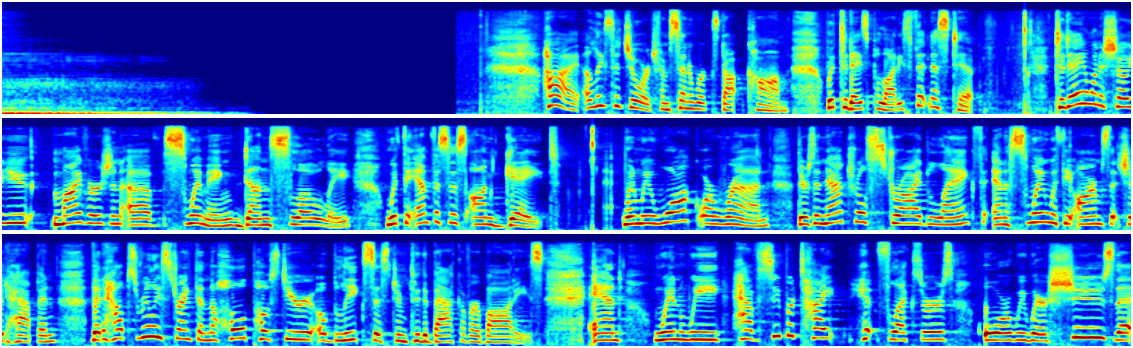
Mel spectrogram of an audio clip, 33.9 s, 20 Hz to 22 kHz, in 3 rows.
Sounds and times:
Speech: 5.4s - 9.8s, 10.6s - 33.8s.

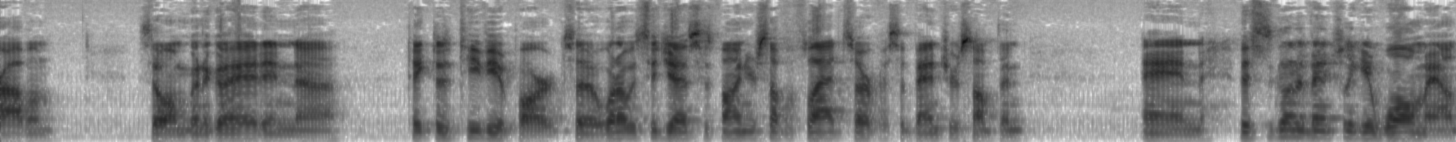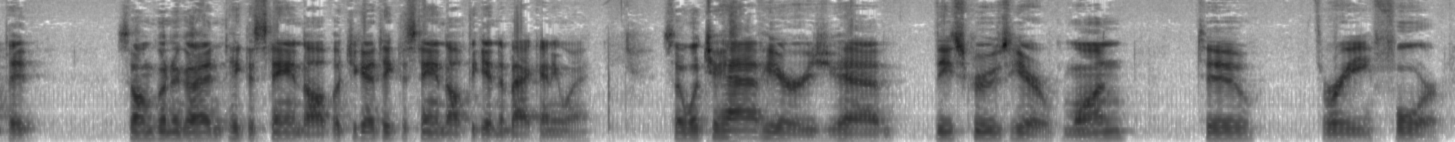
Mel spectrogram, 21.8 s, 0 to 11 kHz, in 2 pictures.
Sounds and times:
Speech: 0.0s - 0.4s, 1.0s - 7.7s, 8.6s - 11.2s, 11.8s - 21.8s.

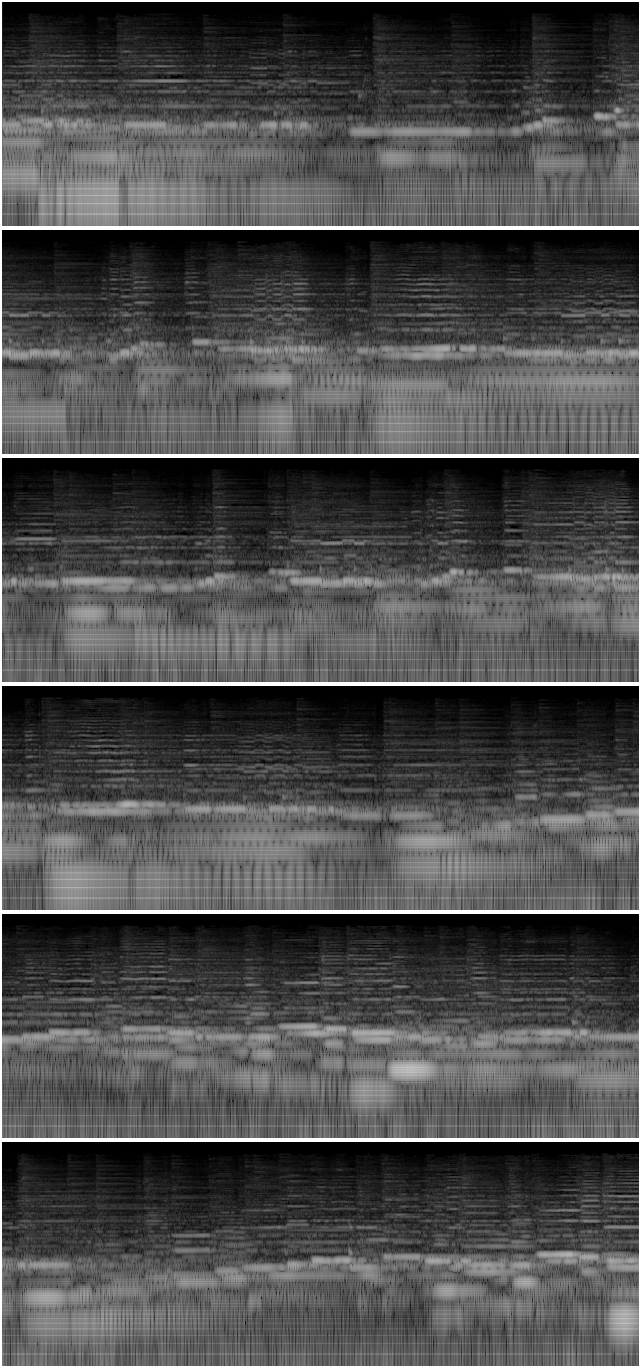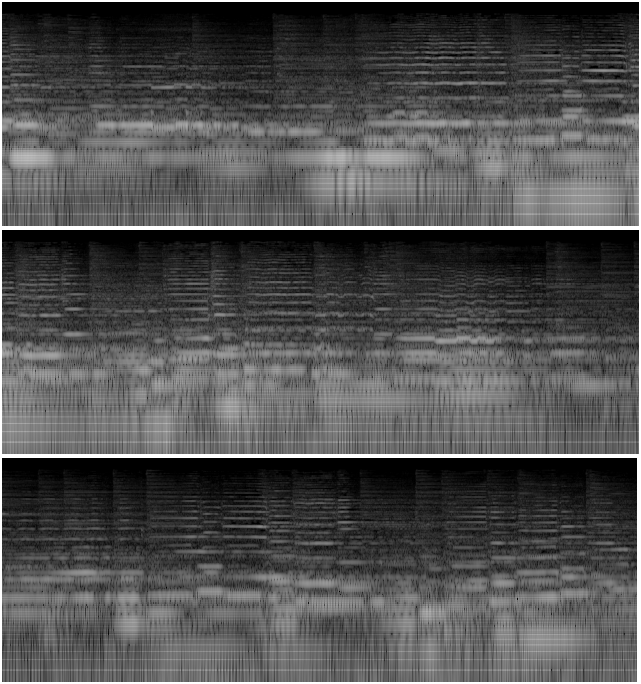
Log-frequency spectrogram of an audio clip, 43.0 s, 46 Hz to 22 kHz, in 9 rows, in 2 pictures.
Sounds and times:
Classical music: 0.0s - 42.9s
Piano: 0.0s - 42.9s
String section: 0.0s - 42.9s
Violin, fiddle: 0.0s - 42.9s.

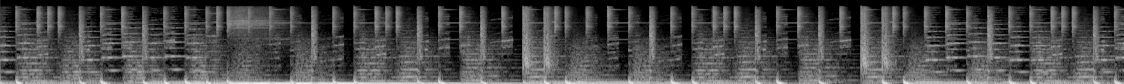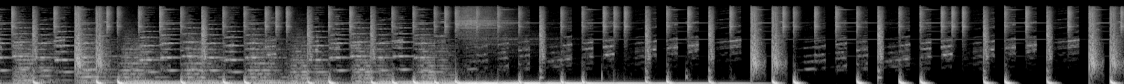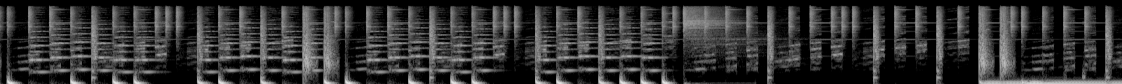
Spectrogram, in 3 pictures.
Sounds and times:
Music: 0.0s - 33.7s.

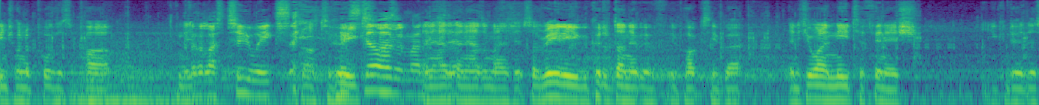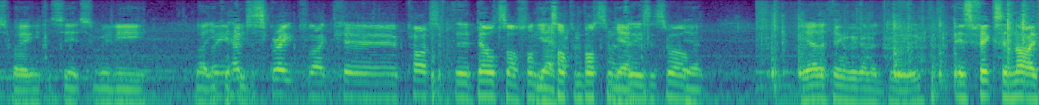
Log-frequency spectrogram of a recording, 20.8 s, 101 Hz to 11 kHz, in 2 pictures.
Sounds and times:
Speech: 0.0s - 1.1s, 1.8s - 9.2s, 9.8s - 17.4s, 18.4s - 20.7s.

